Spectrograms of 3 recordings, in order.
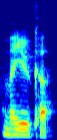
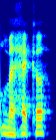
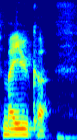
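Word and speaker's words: Mheuka: uh my number one is shim or shamaya mayuka which is how you pronounce his name apparently I've gone through many different ways but I think he's confirmed himself it's not maheka it's a it's mayuka yeah as I said I've taken a bit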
